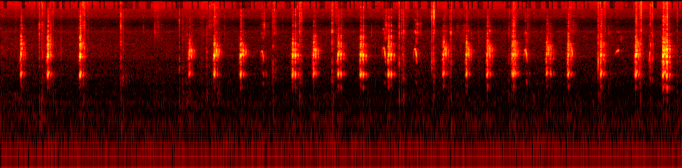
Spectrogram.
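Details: Helmeted guineafowl giving typical chirping noises, with an annoyed bird among them: sharp, clipped, ringing chips repeated rapidly, about three to four per second, in an uneven series over a faint low rumble.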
